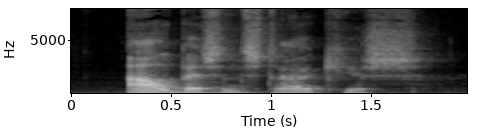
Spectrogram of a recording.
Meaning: plural of aalbessenstruikje
- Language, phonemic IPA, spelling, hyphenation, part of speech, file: Dutch, /ˈalbɛsə(n)ˌstrœykjəs/, aalbessenstruikjes, aal‧bes‧sen‧struik‧jes, noun, Nl-aalbessenstruikjes.ogg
